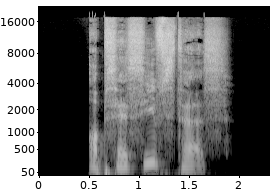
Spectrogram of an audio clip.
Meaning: strong/mixed nominative/accusative neuter singular superlative degree of obsessiv
- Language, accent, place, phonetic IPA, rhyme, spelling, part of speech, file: German, Germany, Berlin, [ɔpz̥ɛˈsiːfstəs], -iːfstəs, obsessivstes, adjective, De-obsessivstes.ogg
